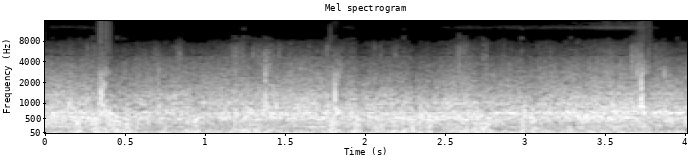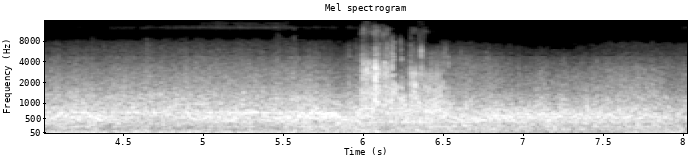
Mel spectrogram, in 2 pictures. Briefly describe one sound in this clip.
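Water rushes and roars through an enclosed slide tube.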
